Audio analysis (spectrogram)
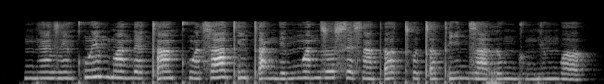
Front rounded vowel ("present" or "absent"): absent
